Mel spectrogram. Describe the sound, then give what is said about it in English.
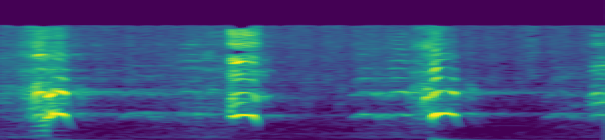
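People squawk in imitation of seagulls, letting out four sharp, nasal honking cries at roughly even intervals, fairly loud, with no talking in between. “This is ridiculous. Sounds like seagulls.”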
